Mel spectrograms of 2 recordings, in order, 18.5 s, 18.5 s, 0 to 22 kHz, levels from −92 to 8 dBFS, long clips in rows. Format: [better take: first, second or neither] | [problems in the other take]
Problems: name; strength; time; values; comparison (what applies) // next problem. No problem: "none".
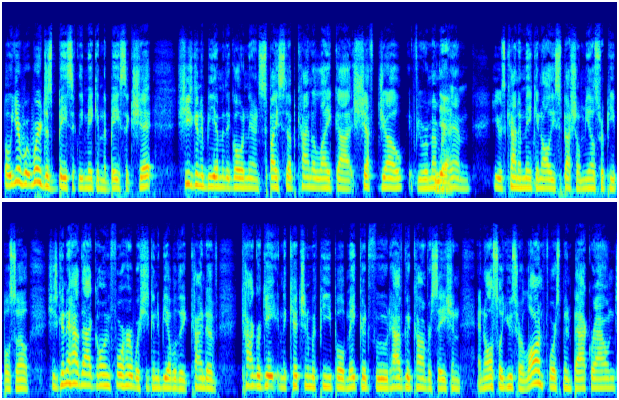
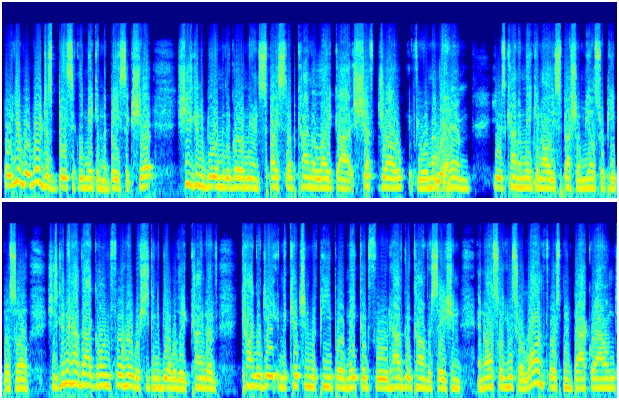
first | distortion; heavy; 6 dB below the speech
